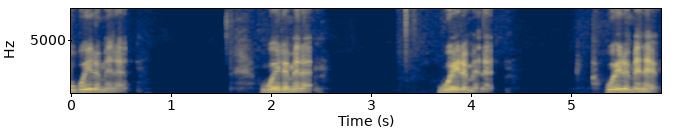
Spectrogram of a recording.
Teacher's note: in Connected speech we're going to have the fast D or the flap T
